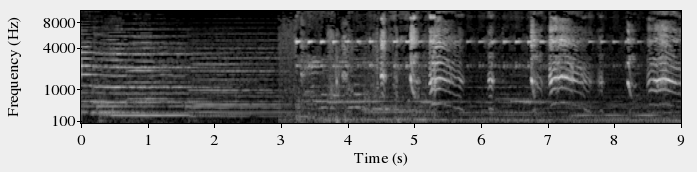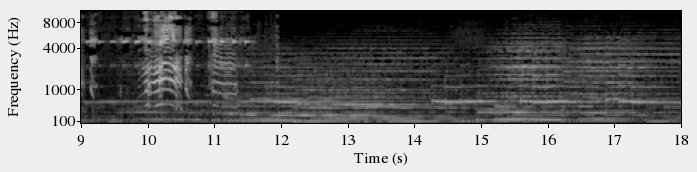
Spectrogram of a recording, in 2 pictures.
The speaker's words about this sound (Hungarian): Ezzel a hanggal indul minden nő számára az anyaság, legyen az saját baba vagy örökbefogadott. Rég volt, amikor az én kisfiam így sírt, de ha ezt a hangot hallom, ma is megáll egy pillanatra az idő körülöttem, és már is újra ott tartom őt a karomban.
